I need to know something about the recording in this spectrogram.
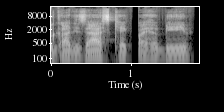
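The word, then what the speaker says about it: Khabib: So on Twitter, he pretty much took a shot at, I want to pronounce his name, Habib. – It's just Habib.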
